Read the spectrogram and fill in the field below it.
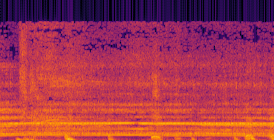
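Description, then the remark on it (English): A voice yells as loud as it can into a plastic cup held over the mouth, coming out as a string of short, muffled, hollow bursts in quick succession, over a steady background hiss and hum. “Is that you yelling as loud as you Do can?”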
